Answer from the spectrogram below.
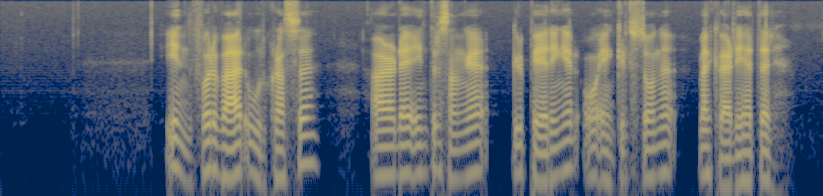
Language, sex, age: Norwegian, male, 37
